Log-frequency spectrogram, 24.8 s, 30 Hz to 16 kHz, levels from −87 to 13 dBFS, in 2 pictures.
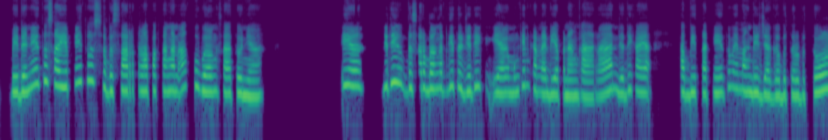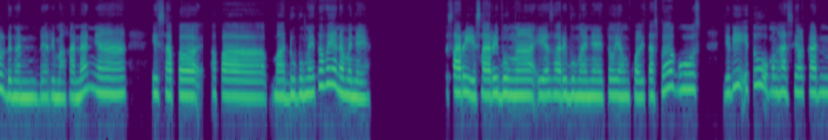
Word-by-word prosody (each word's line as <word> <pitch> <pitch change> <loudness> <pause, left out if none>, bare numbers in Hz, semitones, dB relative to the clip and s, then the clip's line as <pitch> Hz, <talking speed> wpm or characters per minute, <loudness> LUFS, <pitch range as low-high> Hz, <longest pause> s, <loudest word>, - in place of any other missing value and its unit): Bedanya 265 +6 +3
itu 430 +3 +1
sayapnya 365 +1 +2
itu 445 - -3
sebesar 280 -4 0
telapak 275 0 0
tangan 275 -1 +1
aku 340 -1 -4
Bang 270 0 +2
satunya. 240 -4 +1 1.2
Iya 360 -1 +4 0.5
jadi 335 +4 +2 0.2
besar 315 +1 -1
banget 310 0 +2
gitu 335 -1 -1
jadi 270 +5 0 0.3
ya 255 - +2 0.2
mungkin 270 +8 -3
karena 270 -3 0
dia 240 0 +2
penangkaran 225 +2 +1
jadi 245 +3 -2
kayak, 255 -2 +1 0.5
habitatnya 250 0 -1
itu 255 - -11
memang 280 -3 -1
dijaga 225 -3 +1
betul-betul 240 +6 +1
dengan 220 -1 +2 0.3
dari 215 +1 -4
makanannya 220 +7 0 0.8
isap, 235 -1 -1
eee, 225 -1 +2 0.2
apa, 240 -1 -2 0.8
madu 225 0 +1
bunga 235 0 +2
itu 305 - -5
apa 355 +2 +1
ya - - +3
namanya 225 -3 +3
ya? - - -16 1.2
Sari 255 -3 +3
sari 230 +2 +3
bunga 230 -1 +2
iya 230 0 0
sari 235 0 +1
bunganya 220 0 +1
itu 230 +2 -3
yang 220 -1 -1
kualitas 220 0 -2
bagus, 295 0 -1 0.3
jadi 285 +10 -2
itu 355 - -8 0.2
menghasilkan, 255 0 -1
250 Hz, 130 wpm, -23 LUFS, 225-280 Hz, 1.2 s, Iya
